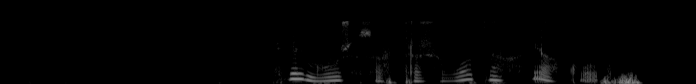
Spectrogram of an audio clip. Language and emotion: Russian, sad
